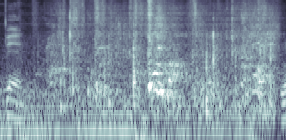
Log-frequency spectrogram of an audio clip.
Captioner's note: grunting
